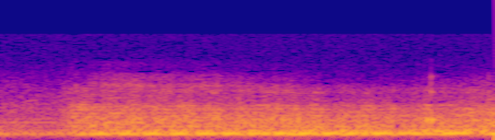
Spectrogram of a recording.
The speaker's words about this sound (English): I got out of the car. I stood on the sidewalk and watched him drive away.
